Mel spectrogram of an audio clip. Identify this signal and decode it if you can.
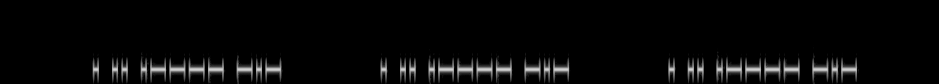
Morse code, heard as a keyed tone, about 25 wpm, 700 Hz. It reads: EI1K EI1K EI1K
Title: DXCC-100 Call Signs - 4 Characters - Repeated 3x - 25wpm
